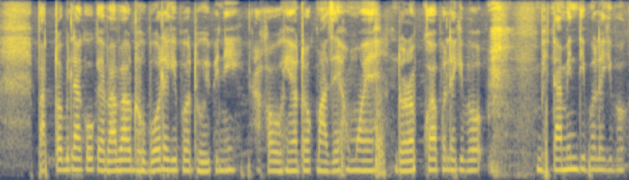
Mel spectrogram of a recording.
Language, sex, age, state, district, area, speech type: Assamese, female, 45-60, Assam, Dibrugarh, rural, spontaneous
